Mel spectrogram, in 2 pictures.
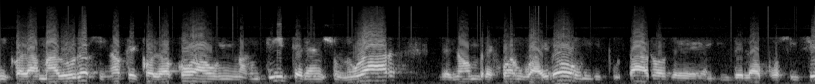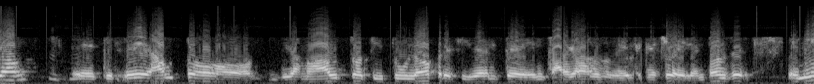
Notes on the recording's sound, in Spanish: En entrevista telefónica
